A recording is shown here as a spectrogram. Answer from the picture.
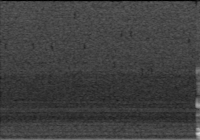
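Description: A pause in speech: only room tone with a steady low hum.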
